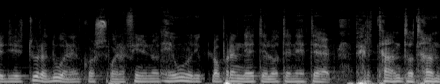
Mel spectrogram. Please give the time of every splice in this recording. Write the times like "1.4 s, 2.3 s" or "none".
1.1 s, 1.6 s, 2.0 s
